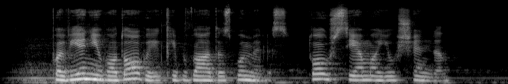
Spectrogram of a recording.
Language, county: Lithuanian, Klaipėda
